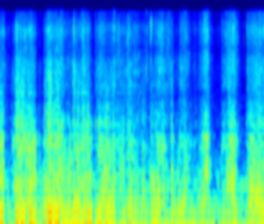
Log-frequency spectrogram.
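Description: Long nails scratch and tap across a woven tapestry bolster pillow, switching between fast and slow strokes. The sound is a steady, dense crinkling rasp with soft muffled thumps underneath, most of its weight in the low range and only faint bright grit on top.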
